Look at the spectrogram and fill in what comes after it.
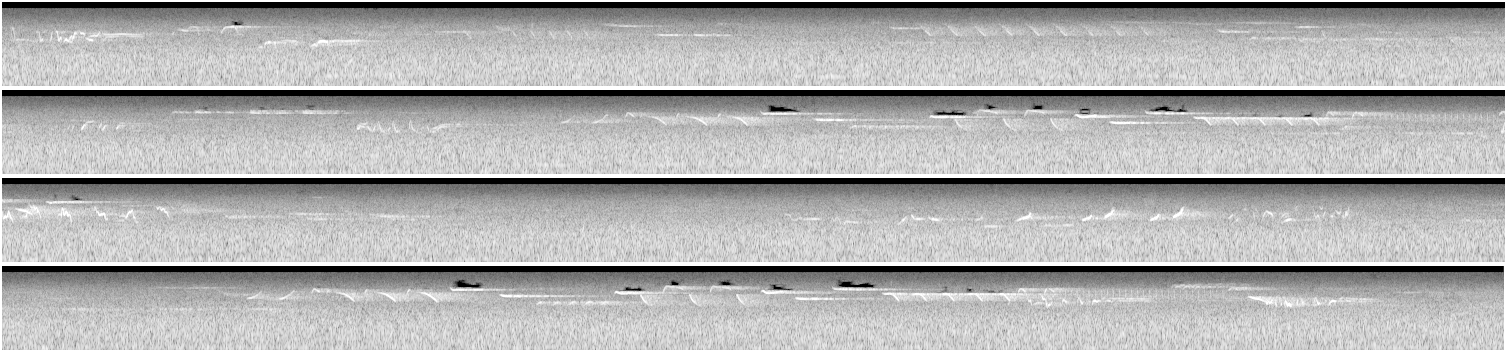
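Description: High-pitched bird chirps and short trills in scattered bursts over a steady background hiss.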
